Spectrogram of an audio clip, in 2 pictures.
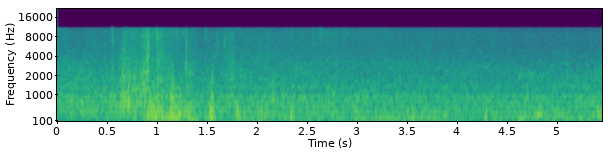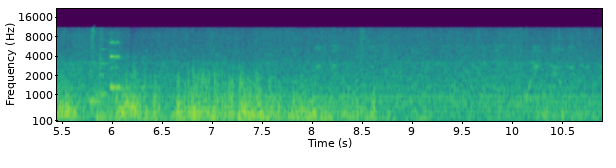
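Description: Wind buffeting the microphone over choppy river water. There is a louder rushing surge about a second in and again from about five to eight seconds in.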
